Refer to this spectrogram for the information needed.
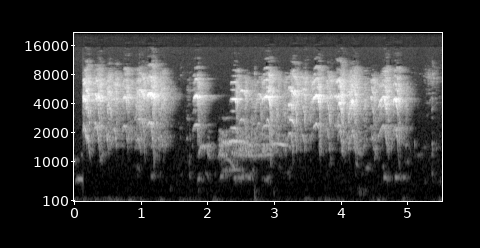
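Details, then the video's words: Softer, more distant early-morning sparrow chorus in a village, rapid overlapping chirps and twitters in two main bursts over faint low background noise. "صبح سویرے گاؤں میں چڑیوں کی چہکار"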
